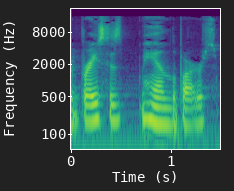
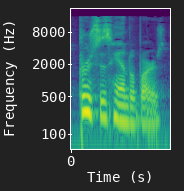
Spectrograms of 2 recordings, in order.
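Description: First: "Bruce's" misread as "braces"; misread name. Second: Said in the usual way. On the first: Real, not acted. Narrator stumbling over the handlebars line, misreading "Bruce's".

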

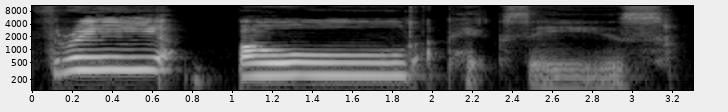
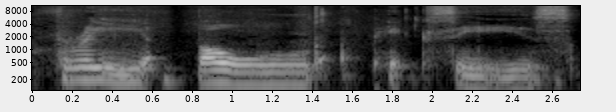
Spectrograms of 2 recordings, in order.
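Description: First: Slow grand "Three Bold Pixies", rising on "Three"; announced title. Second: Slow whispered "Three Bold Pixies"; whispered title. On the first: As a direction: proclaim "Three Bold Pixies" slowly and louder. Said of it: "So here goes". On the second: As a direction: breathe "Three Bold Pixies" slowly, stress on "Bold". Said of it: "the first story is actually called". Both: Shown as a demonstration.

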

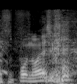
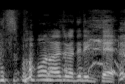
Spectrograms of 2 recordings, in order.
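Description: First: Said in the usual way. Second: Higher, laughing out すっぽんぽん; laughing correction. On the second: Real, not acted. Correcting すっぽん to すっぽんぽん for the hosts, laughing. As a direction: fix the word to すっぽんぽん while giggling.

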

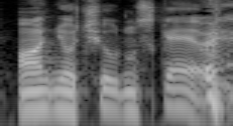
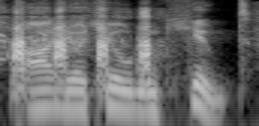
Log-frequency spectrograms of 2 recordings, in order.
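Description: First: "scary" carries the weight of the question; stressing scary. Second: "cute" carries the weight of the question; stressing cute. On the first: Retelling his mistake to a friend, stressing scary. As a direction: lean on "scary". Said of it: "So I said". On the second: Giving the line he meant to say, stressing cute. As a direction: lean on "cute". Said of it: "Rather than". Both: Shown as a demonstration.

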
